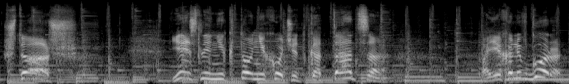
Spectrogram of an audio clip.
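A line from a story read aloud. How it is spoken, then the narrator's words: Offended. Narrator (Russian): Джип обиженно сказал Бигфуту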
